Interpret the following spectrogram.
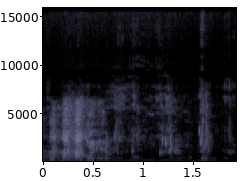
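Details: Weaned young goats crowding and jostling to drink, with a harsh bleat at the start, several shorter bleats after it, and a man speaking over the animals.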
